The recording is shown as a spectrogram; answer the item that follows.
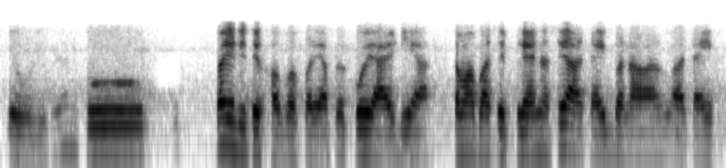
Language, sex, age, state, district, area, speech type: Gujarati, male, 60+, Gujarat, Aravalli, urban, conversation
